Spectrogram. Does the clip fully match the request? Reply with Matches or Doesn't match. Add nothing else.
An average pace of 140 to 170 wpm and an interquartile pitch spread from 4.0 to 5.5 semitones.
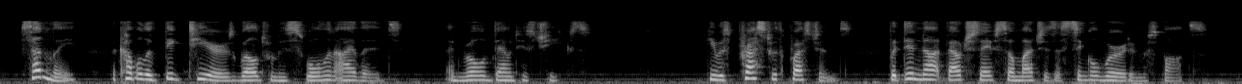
Matches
